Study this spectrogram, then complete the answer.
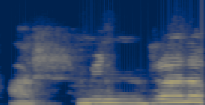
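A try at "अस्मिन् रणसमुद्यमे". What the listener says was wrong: Ashmin is not there. Saraswati sa. Asmin rana samudyame.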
